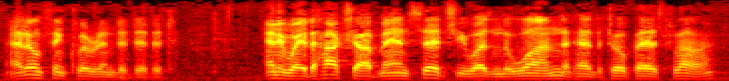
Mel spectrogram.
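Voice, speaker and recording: An actor playing a gruff, dogged police captain in an old-time radio mystery, curt and wry, with hesitant pauses. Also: male voice, deep voice, pushed and bright, dull audio. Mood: musing.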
